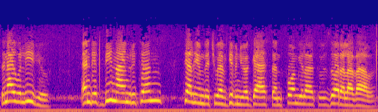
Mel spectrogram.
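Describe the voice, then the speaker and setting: An actress playing a crafty, beautiful spy posing as an earnest peace campaigner, urgent and persuasive in old-time radio style. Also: female voice, medium pitch, moderate pace, natural voice. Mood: smooth, triumphant. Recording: tinny, noisy old radio recording.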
